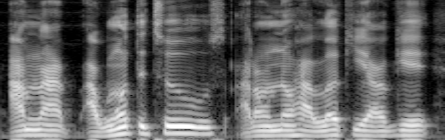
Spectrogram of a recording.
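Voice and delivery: ordinary delivery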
